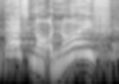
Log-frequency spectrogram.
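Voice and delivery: slow, high-pitched Australian movie-hero imitation; playful quote of an Aussie film line; Nick Dundee. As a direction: draw it out as the unimpressed bushman. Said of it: "All of a sudden he goes".

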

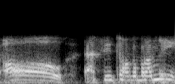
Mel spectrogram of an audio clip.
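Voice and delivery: high, retold dawning indignation; stung realization. Rapper hearing the diss lyric, stung realization. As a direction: realize the jab is meant for you.

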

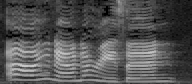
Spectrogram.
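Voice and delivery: high, coy dodge, trailing slowly; mock innocence. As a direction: play innocent while rummaging. [name] coyly dodging the question.

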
